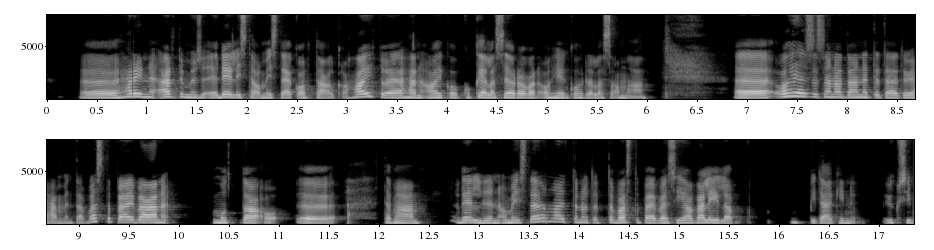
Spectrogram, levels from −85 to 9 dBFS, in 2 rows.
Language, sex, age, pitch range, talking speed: Finnish, female, 30-49, 190-235 Hz, 120 wpm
